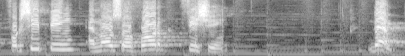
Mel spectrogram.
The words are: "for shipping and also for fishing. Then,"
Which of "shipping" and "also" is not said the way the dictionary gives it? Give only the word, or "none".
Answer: shipping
